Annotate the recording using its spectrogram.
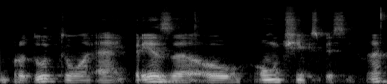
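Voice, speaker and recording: A man with a medium-pitched voice. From Brazil, Minas Gerais (Belo Horizonte). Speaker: engineering manager. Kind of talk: casual chat. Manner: halting, many fillers.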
